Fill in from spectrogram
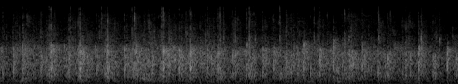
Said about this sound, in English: And let's give him another round of applause for being here.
